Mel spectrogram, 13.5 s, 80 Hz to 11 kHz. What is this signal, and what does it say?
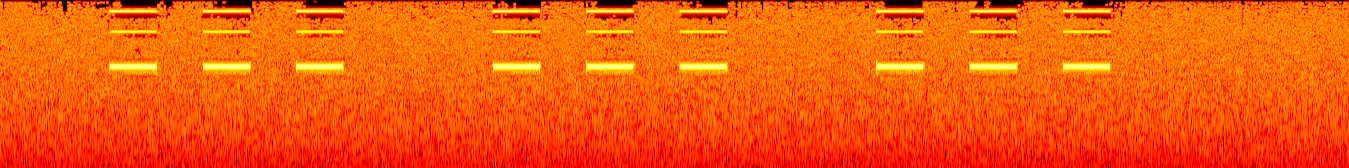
Alarm pattern, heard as an alarm's beeps, played three times, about 2900 Hz. Temporal three. Smoke or fire, evacuate.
